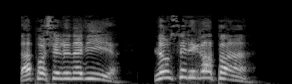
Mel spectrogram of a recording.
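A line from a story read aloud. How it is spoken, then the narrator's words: Shouted. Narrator (French): cria-t-il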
